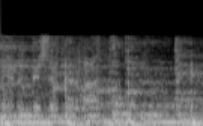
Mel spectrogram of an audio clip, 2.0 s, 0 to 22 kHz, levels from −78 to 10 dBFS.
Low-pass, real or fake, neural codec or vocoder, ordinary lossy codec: none; fake; codec, 16 kHz, 4 kbps, FunCodec, trained on Chinese and English, 50 frames a second; none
